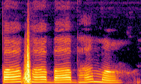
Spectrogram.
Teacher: ये ओष्ठ से बोले जाते हैं। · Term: पवर्ग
